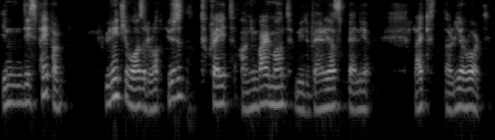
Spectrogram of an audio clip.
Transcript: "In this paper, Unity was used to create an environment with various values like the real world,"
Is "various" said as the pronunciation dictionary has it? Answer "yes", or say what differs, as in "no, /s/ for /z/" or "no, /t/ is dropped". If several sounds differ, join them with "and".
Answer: yes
